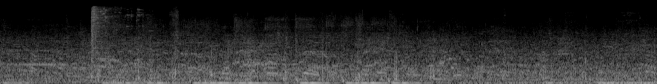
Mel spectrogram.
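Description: A crowd murmurs nearby on a busy street.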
